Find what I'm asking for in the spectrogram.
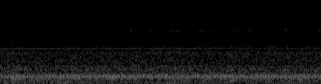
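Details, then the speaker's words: Spindle motor from a Renault Modus radio/CD player that sticks on "CD loading," powered directly from a 5 V bench supply; faint, steady, even hum with no catching or grinding. Motor works fine, so the fault lies elsewhere. Normal motor run. "and it's working just fine you can probably not hear it but it is working"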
